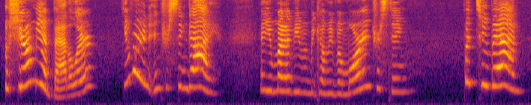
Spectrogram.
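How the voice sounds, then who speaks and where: Woman voicing a high, bright, gleefully cruel witch girl. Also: big pitch swings, brisk, slight background noise, heavily acted. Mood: mocking. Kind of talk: dramatic visual novel read-aloud.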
